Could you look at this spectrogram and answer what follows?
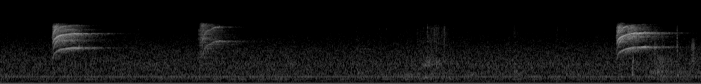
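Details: Three loud, ringing canary notes from young white Syrian birds in Saudi Arabia, widely spaced with a long quiet gap, each opening with a rising sweep and holding a bright tone, with faint scratching between.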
